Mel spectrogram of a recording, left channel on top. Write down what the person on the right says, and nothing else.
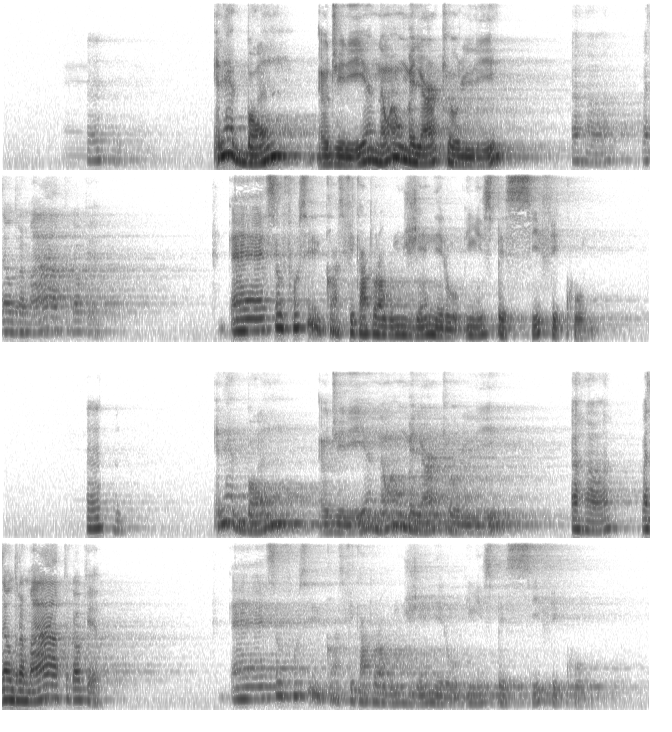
hum,
Aham. Mas é um dramático, é o quê?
